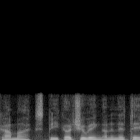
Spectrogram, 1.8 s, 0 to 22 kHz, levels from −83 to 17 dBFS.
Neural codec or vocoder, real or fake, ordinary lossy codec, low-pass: codec, 16 kHz in and 24 kHz out, 0.6 kbps, FocalCodec, streaming, 2048 codes; fake; none; 7.2 kHz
